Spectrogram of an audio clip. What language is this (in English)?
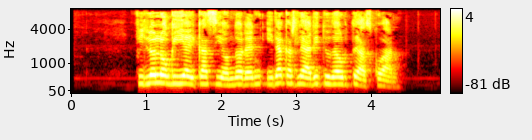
Basque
